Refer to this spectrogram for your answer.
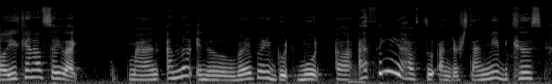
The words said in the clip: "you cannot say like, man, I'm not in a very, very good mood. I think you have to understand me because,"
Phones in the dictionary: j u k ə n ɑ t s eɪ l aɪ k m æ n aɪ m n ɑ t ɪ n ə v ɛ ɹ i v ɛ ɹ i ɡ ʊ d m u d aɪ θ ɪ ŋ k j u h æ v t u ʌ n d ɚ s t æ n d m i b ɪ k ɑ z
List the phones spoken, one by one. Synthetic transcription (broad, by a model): j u k ə n ɑ t s eɪ l aɪ k m æ n aɪ m n ɑ t ɪ n ə v ɛ ɹ i v ɛ ɹ i ɡ ʊ d m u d aɪ θ ɪ ŋ k j u h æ f t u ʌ n d ɚ s t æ n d m i b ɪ k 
